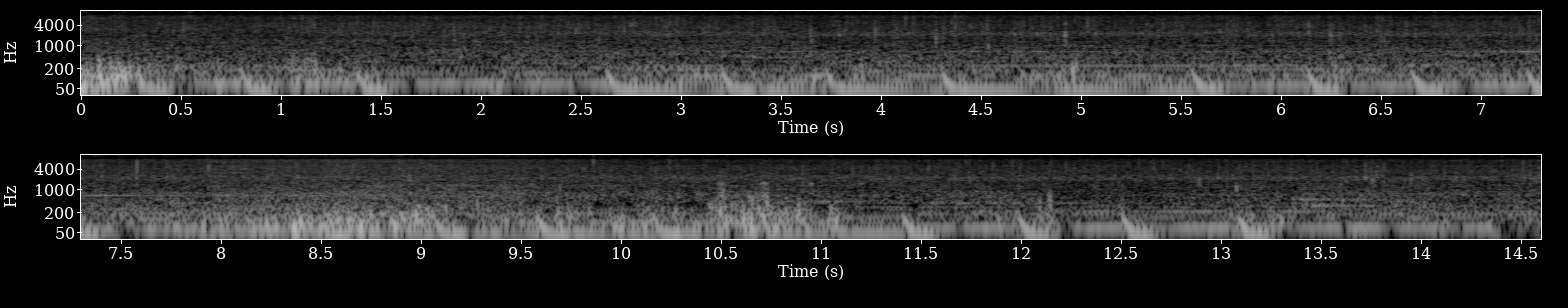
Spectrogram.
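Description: Bare feet slap and splash through shallow water.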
